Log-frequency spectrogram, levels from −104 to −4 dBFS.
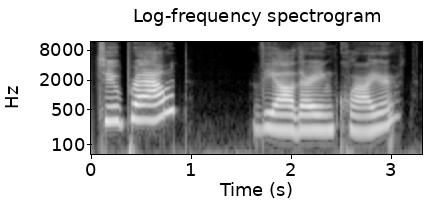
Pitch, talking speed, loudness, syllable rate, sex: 255 Hz, 90 wpm, -17 LUFS, 3.5 syllables/s, female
